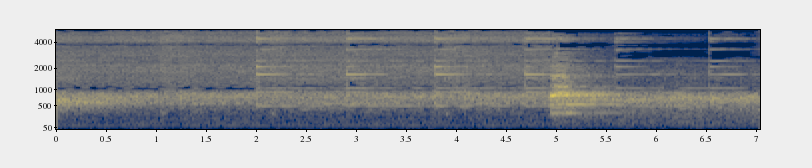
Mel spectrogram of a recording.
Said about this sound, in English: arriving from Cleveland on track 1. Train number 421, the Cleveland Special.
